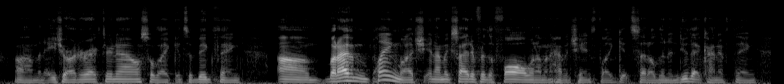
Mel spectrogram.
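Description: A man speaks very fast at a fairly low pitch, his bright, sharp tone carrying big swings in loudness over fairly even intonation. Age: 20s. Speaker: video game podcast co-host. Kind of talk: casual chat.

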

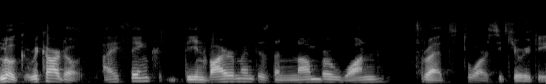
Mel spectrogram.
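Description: A man talks with a Romanian accent at medium pitch. His pace is moderate and his pitch varies in an ordinary way. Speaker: member of European Parliament. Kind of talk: interview.

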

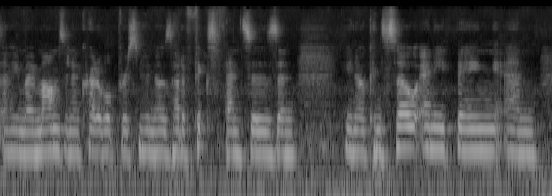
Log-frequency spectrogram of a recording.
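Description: A woman with an American accent, fairly low in pitch and monotone, flat in intonation, at a moderate pace over music in the background. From mixed: Iran, Germany, US, farm upbringing. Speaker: beauty brand co-founder. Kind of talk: interview. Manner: hesitant, many fillers and repetitions.

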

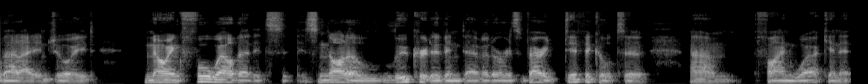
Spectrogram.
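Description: A man's very deep, low voice with an Australian accent, fairly even in intonation, against a quiet background. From Brisbane, Australia. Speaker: stop motion animator. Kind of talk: casual interview. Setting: video call. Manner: halting.

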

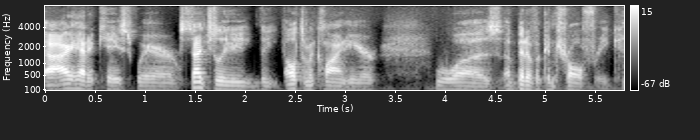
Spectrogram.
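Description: A man with an ordinary speaking voice talks at a moderate pace, his pitch fairly low. His loudness swings widely, on a very clean recording with a silent background. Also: ordinary pitch variation. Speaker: private investigator. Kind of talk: interview.

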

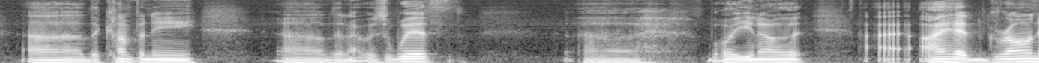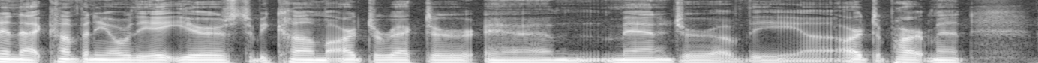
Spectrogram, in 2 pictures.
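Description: In an American accent, a man with an unremarkable speaking voice talks fairly slowly at a fairly low pitch and fairly even intonation, on a very clean recording with a silent background. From California. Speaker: tribute singer and musician. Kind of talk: casual interview.

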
